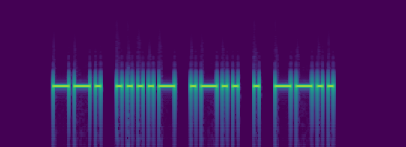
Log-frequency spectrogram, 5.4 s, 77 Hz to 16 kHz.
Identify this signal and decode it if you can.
Morse code, heard as a keyed tone, about 17 wpm, 700 Hz. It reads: G4LEZ
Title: DXCC-100 Call Signs - 5 Characters - Repeated 2x - 17wpm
